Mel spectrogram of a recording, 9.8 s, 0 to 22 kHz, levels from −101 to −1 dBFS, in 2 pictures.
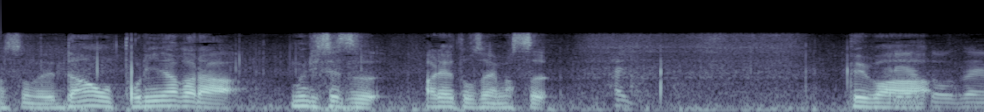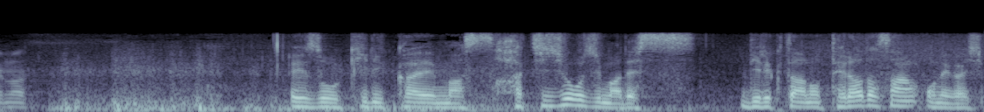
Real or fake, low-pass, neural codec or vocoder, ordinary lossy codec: real; 7.2 kHz; none; none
